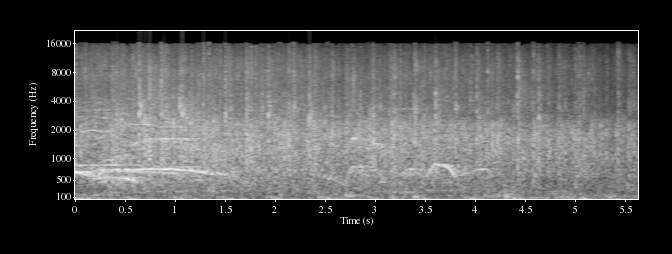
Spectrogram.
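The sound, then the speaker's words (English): Audience applause at a live recording at Woodford Folk Festival, loud, dense clapping from a large crowd that stays steady and unbroken for several seconds. “Could you please put your hands together for Sarah Steele?”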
